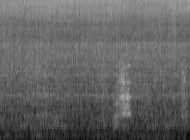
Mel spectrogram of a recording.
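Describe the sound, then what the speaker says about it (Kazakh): Liver and tomato frying together in a hot pan, giving a steady, dense sizzle and hiss close up that runs unbroken throughout, with one brief louder crackle near the middle and no talk. "Енді қазір мына барлығы қосылып әдемілеп қуырылады"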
